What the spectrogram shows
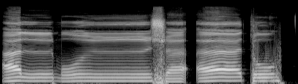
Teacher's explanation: Di situ ada nun sukun bertemu dengan huruf syin yaitu suara nunnya harus dibaca samar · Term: ikhfa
